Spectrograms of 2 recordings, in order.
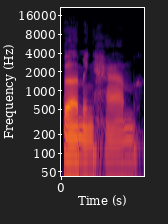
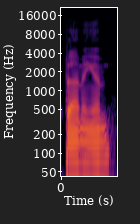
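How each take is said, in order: First: Imitating Vince McMahon saying Birmingham the American way, every letter sounded, ending in ham. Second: Birmingham said the British way, Birming-um, with a light unstressed ending. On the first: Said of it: "he calls it Birmingham instead of". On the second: Shown as a demonstration. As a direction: say Birmingham like a local, ending in a soft um. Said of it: "instead of Birmingham".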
